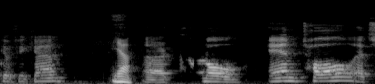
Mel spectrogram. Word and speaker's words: Antal: Colonel Antal. That's spelled A, N as in Nancy, T as in Tango, A as in Alpha, L as in Lima.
